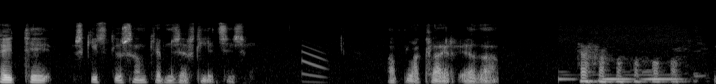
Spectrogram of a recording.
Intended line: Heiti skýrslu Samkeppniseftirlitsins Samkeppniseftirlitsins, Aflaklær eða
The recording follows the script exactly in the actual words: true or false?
false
